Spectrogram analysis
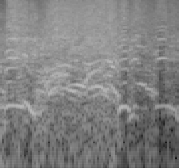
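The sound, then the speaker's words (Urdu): Protesters at a Youth Congress demonstration in Delhi chanting slogans against the BJP governments, loud massed voices in rising and falling shouted phrases that ease slightly in volume near the end. “Delhi میں youth Congress کے لیڈروں اور کارکنوں نے احتجاجی مظاہرہ کر کے مرکز اور مدھیہ پردیش میں بی جے پی کی حکومتوں کے خلاف نعرے لگائے”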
